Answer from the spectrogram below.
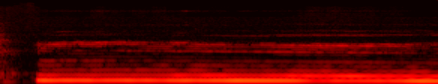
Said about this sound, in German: die Handbewegung mitzunehmen, damit das Summen auch gleichmäßig ist.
